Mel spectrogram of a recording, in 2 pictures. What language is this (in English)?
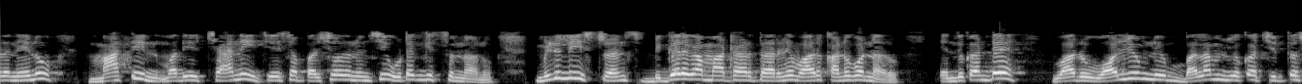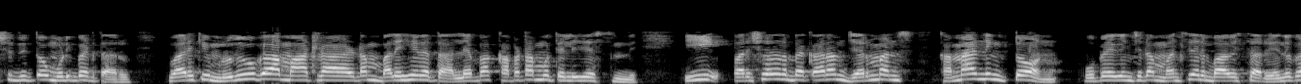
Telugu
